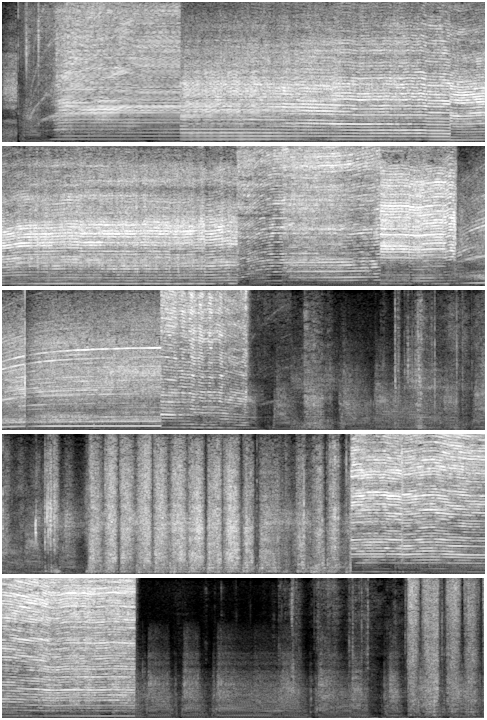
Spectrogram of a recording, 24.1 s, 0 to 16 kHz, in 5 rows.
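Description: A power tool with a plastic cutting blade cuts into a 5th Gen Toyota 4Runner bumper, giving a loud, close, sustained whining rasp whose pitch shifts and falls as the blade bogs down, with stops and restarts over about twenty seconds.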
